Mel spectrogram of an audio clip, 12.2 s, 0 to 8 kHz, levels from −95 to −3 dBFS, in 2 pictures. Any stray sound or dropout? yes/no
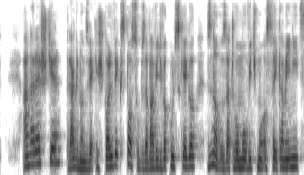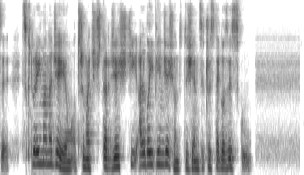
no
